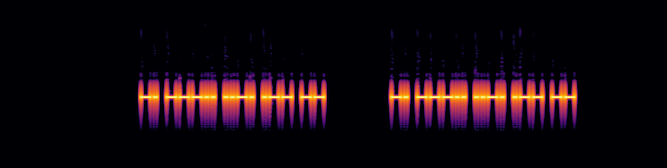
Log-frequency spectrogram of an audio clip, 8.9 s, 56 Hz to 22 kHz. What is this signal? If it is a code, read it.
Morse code, heard as a keyed tone, about 28 wpm, 700 Hz. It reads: N8FWM N8FWM
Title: USA Call Signs - 5 Characters - Repeated 2x - 28wpm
